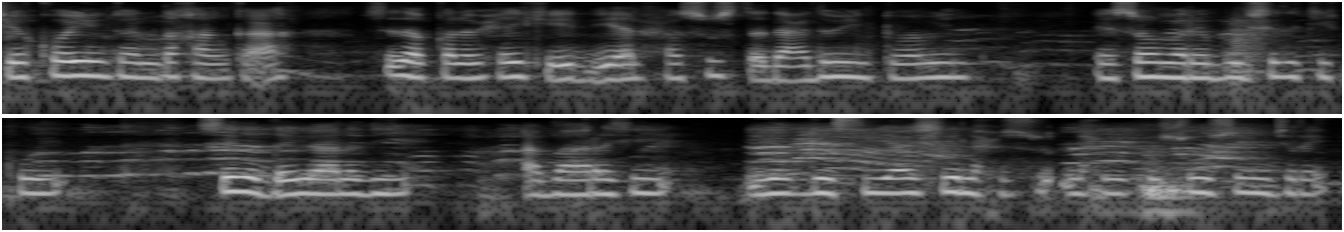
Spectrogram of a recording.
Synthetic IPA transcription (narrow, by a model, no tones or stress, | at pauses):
ʃɛːkʰɔːjɪŋkʰɐnd̪ɑqɐŋkʰɐɐh | sɪðɔːkʰɐlɛwɑħɑjkʰɛnɪjaːnħʊsuːst̪ʰɐd̪ɑʕðɔːjɪŋkʰɐwɐwɛn | ɛːsɔːmɐɾɛjbʊlʃɐðɐkʰikʰɔj | sɪðɐd̪ɐɣaːlɐðiːʔɐβaːɾɐhiː | ijɔɡɛːsɪjaːʃiːllɐħħʊsuːsɐnt͡ʃɪɾɛj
